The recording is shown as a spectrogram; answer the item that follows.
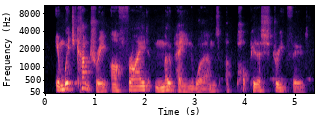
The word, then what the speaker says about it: mopane: Was that in Zimbabwe or was it in another country where they were saying moonbeam? Is that how you pronounce it? I've been saying mopane. Is it moonbeam? Or is that something else? Oh, mopane worms.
